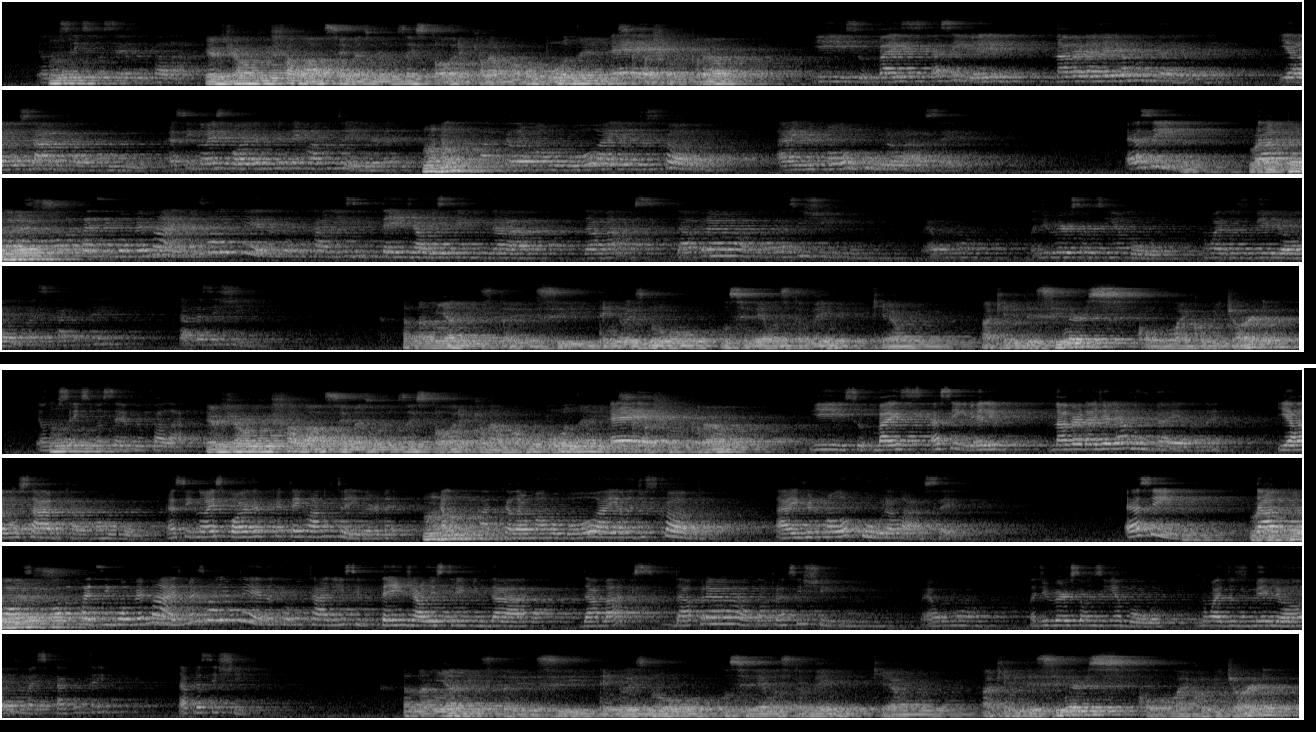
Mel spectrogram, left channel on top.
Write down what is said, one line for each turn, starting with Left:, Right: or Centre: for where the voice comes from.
Right: Eu não
Left: Hum,
Right: sei se você ouviu falar.
Left: eu já ouvi falar, sei mais ou menos a história, que ela é uma robô, né? E ele
Right: É,
Left: se apaixona por ela.
Right: isso, mas assim, ele na verdade ele aluga ela, né? E ela não sabe que ela é uma robô. É Assim, não é spoiler porque tem lá no trailer, né?
Left: Uhum.
Right: Ela não sabe que ela é uma robô, aí ela descobre. Aí vira uma loucura lá a série. É assim,
Left: É-
Right: dava,
Left: Vale a pena
Right: eu acho
Left: esse?
Right: que dava pra desenvolver mais, mas vale a pena. Como tá ali, se tem já o streaming da, da Max, dá pra, dá pra assistir. Não, é uma, uma diversãozinha boa. Não é dos melhores, mas se tá com tempo, dá pra assistir.
Left: Tá na minha lista esse. e Tem dois no, nos cinemas também, que é o aquele The Sinners com o Michael B. Jordan.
